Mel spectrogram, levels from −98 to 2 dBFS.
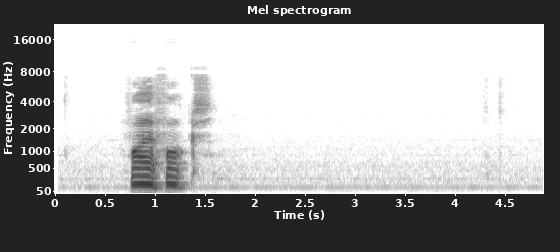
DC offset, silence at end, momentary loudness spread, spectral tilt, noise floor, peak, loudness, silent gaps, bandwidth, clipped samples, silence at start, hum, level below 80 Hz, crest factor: under 0.1%; 3.4 s; 21 LU; -8 dB/octave; -75 dBFS; -12 dBFS; -27 LUFS; none; 7.4 kHz; under 0.1%; 0.75 s; none; -80 dBFS; 22 dB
